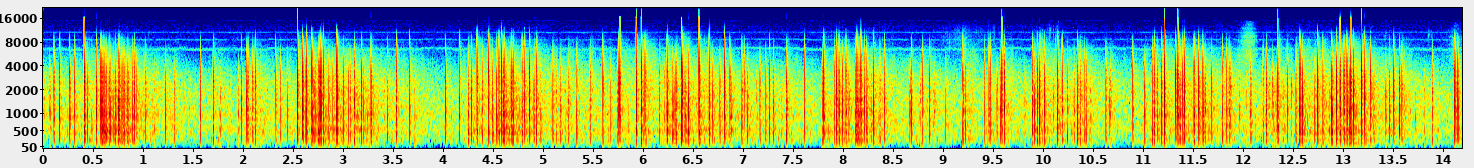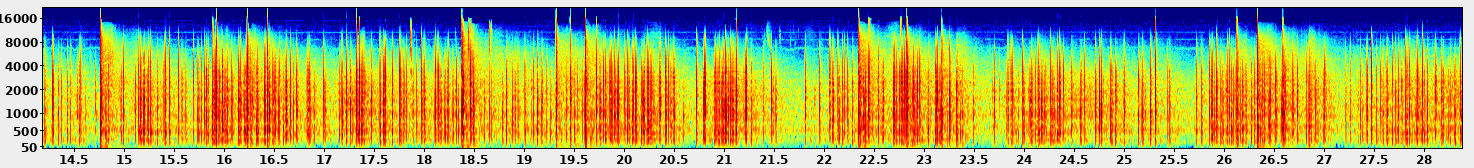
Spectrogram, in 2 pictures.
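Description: Aerial fireworks display: a dense, continuous barrage of shell bursts and bangs, many a second, with no let-up.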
